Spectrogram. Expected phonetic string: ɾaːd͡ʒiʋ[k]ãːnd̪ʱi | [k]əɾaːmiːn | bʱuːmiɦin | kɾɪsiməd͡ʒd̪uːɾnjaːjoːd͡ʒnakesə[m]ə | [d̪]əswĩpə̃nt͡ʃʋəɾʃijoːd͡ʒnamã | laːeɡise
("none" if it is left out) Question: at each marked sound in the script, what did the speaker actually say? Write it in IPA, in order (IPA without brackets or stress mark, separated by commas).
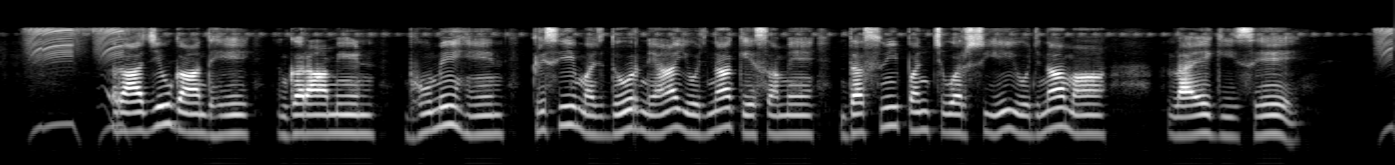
ɡ, ɡ, m, d̪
